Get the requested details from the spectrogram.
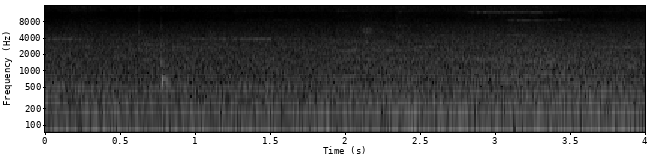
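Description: A car boot lid shuts with a thud.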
